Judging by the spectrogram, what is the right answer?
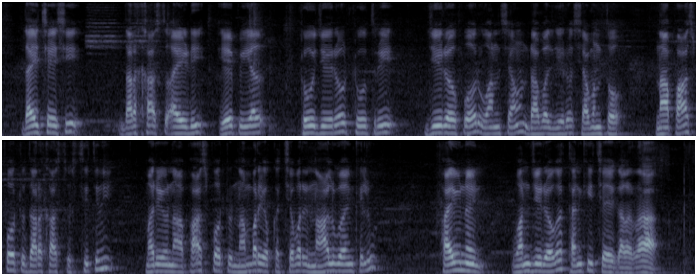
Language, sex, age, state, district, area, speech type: Telugu, male, 60+, Andhra Pradesh, Bapatla, urban, read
